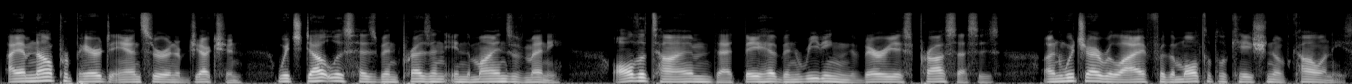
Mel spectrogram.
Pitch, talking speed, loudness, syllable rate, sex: 120 Hz, 170 wpm, -18 LUFS, 4.6 syllables/s, male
